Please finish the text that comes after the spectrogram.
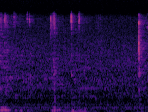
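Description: Light computer keyboard taps sound faintly and sparsely as an address is typed into an Excel spreadsheet, a few scattered clicks over a soft background hiss.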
